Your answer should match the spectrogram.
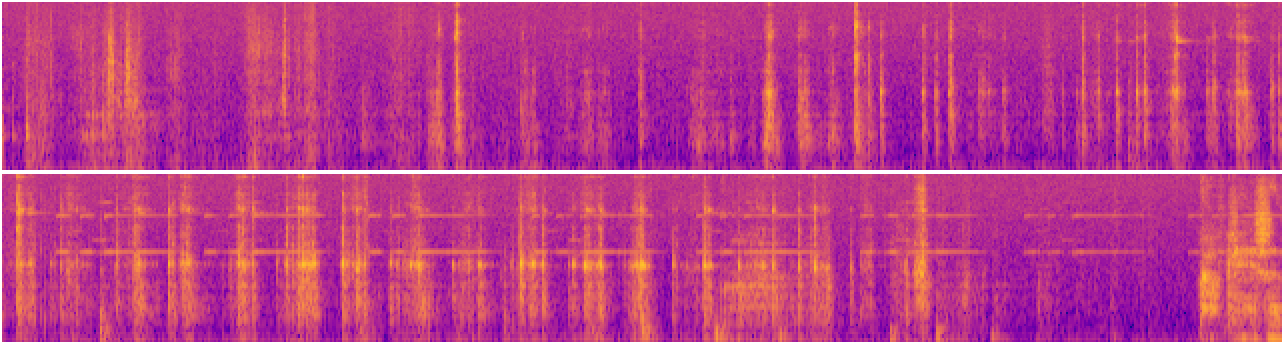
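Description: A metal mounting nut being screwed by hand onto a kitchen soap dispenser's threaded shank under the counter: irregular clicking and scraping of the nut and washer turning on the threads, with a thin squeak through the middle.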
